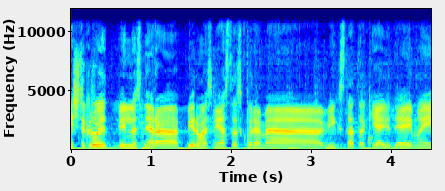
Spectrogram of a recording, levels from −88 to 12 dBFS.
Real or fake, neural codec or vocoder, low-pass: real; none; 10.8 kHz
